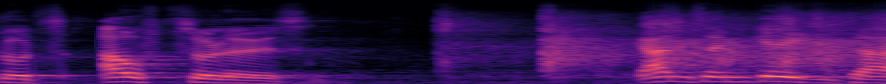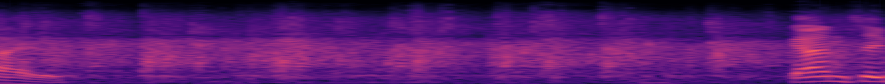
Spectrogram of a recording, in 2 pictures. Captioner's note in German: Beifall bei der CDU und der FDP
